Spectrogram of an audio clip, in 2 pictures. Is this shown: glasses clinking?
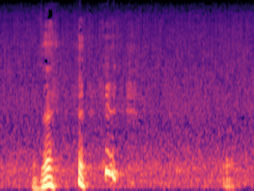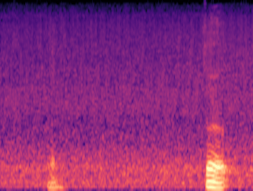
no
